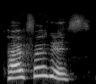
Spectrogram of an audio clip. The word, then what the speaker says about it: Carrickfergus: Is it Carrickfergus? – Carrickfergus.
